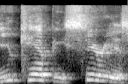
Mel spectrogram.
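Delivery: high, drawn-out, put-on hot-headed screaming. Retelling a tennis hothead's famous outburst: imitating John McEnroe screaming. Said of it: "when he's screaming".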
